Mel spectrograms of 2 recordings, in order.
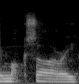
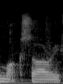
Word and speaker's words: Mocsari: Well, we say Mocsari, but it's Hungarian, and I've been corrected by Hungarians before that I'm told I'm saying it wrong, but we use the anglicised version, so it's Mocsari for us.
